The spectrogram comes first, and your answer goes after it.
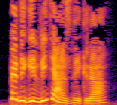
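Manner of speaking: high-voiced girl's needling; teasing girl. A narrator's reading. Girl teases the boy from below.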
